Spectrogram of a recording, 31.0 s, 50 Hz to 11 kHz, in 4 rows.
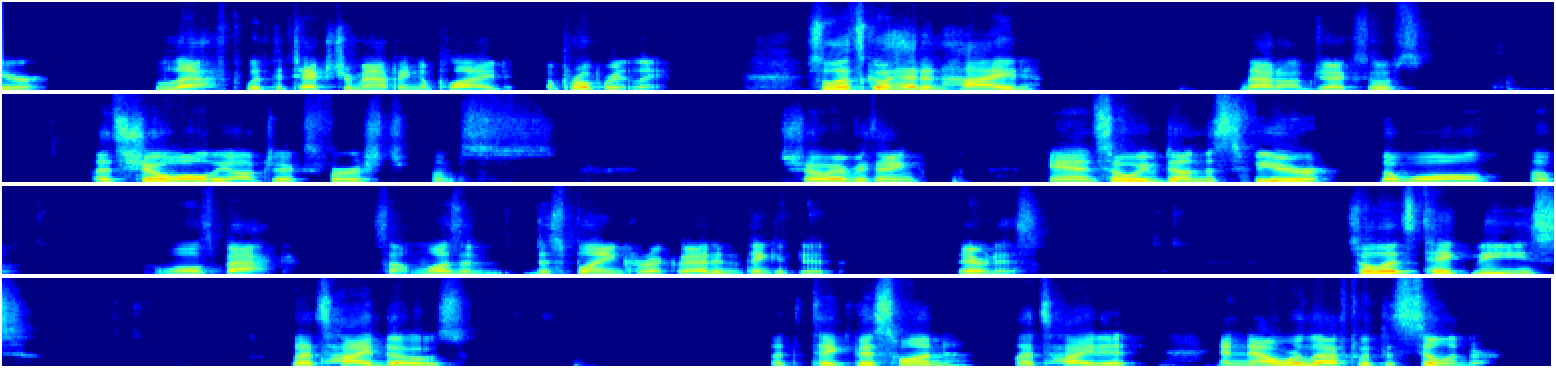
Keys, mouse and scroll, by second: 0.9 F15, 2.0 click, 5.1-6.0 typing, 7.4 click, 8.4-9.4 typing, 10.2 Escape, 10.5 Escape, 11.0-11.9 typing, 17.6-18.6 scroll, 18.7 click, 20.1 click, 21.9 click, 24.5 click, 26.1 Return, 29.2 Return.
